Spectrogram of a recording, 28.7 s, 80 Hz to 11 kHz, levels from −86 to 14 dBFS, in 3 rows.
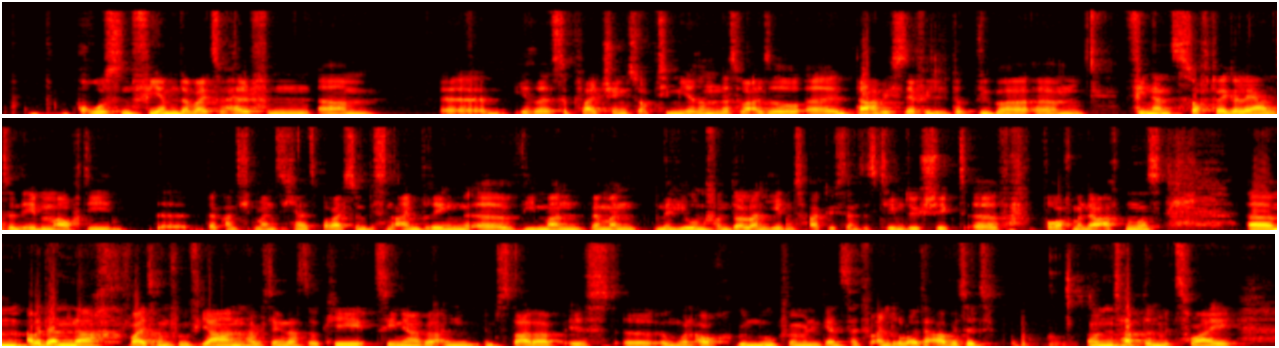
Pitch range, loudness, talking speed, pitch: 85-110 Hz, -25 LUFS, 200 wpm, 95 Hz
